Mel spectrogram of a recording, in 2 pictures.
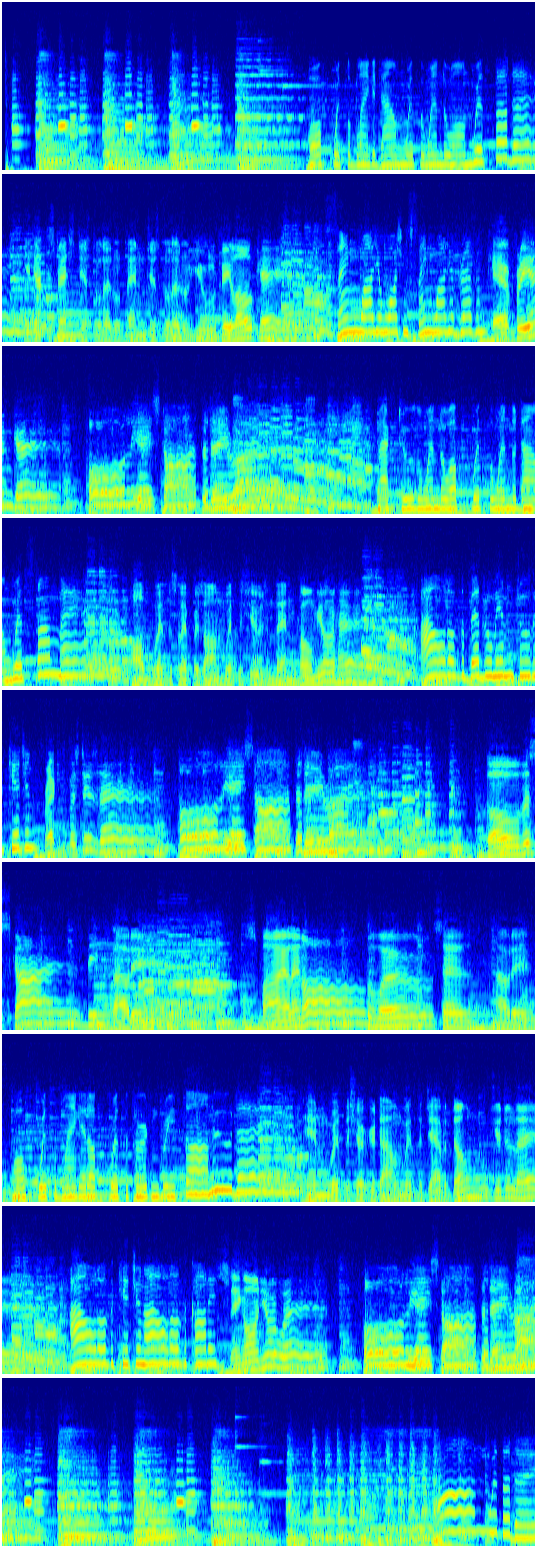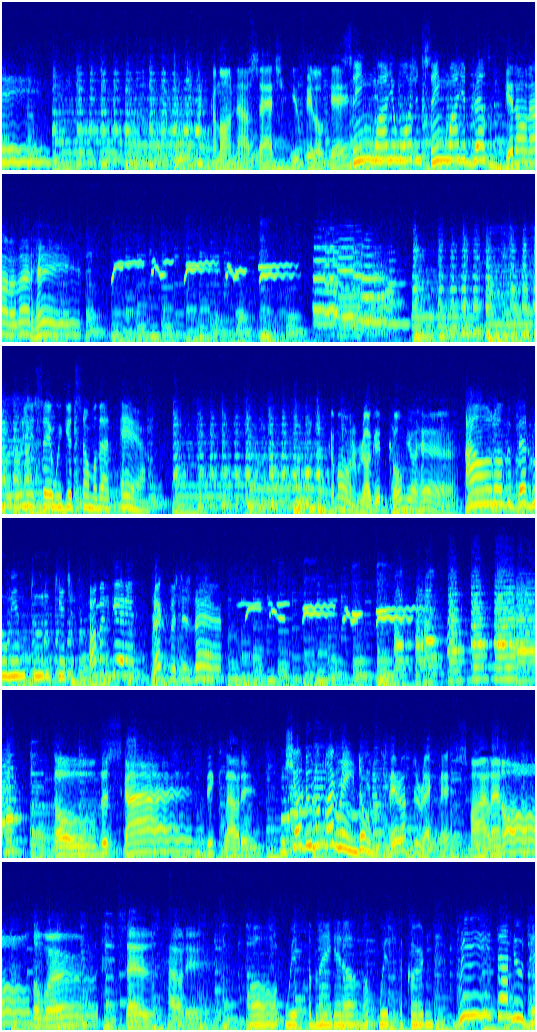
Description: popular music from pre rock & roll eras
